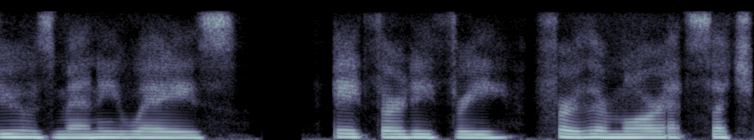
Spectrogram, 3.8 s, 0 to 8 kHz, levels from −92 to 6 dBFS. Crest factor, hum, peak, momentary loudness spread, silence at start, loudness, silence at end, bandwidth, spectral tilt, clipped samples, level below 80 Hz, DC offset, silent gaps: 12 dB; none; -10 dBFS; 8 LU; 0 s; -23 LUFS; 0 s; 7.6 kHz; -7 dB/octave; under 0.1%; -64 dBFS; under 0.1%; 1.32-1.52 s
